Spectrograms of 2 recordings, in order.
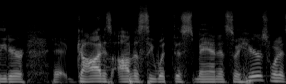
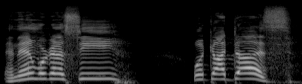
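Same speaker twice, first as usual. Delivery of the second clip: mock reassuring Gideon; 10 semitones higher, 7 dB louder than usual. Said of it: "and he says".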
